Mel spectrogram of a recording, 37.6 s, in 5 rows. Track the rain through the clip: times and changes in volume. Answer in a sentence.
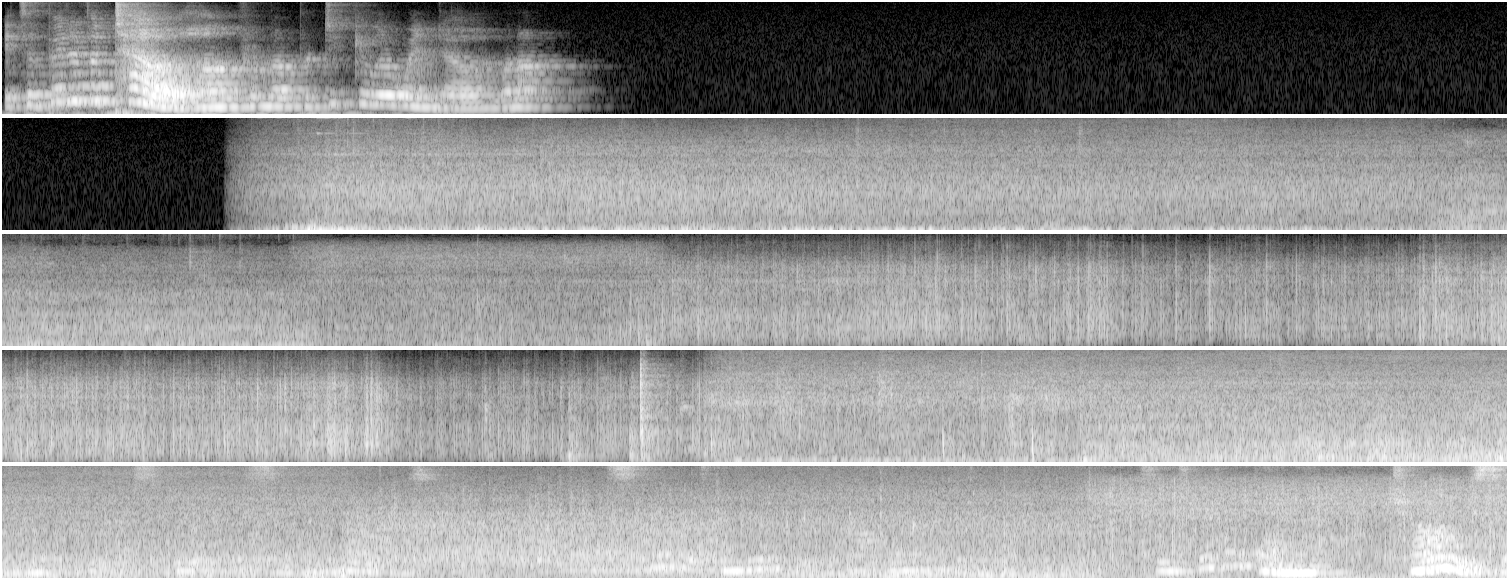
The rain can be heard from 8.7 to 37.5 s, getting louder.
